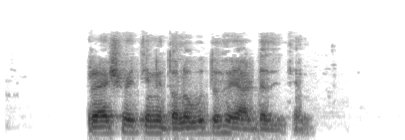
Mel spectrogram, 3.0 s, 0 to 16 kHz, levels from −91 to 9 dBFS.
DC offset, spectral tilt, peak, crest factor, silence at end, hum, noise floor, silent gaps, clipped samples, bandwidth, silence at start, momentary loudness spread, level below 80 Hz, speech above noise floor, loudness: under 0.1%; -5 dB/octave; -2 dBFS; 16 dB; 0.75 s; none; -85 dBFS; none; under 0.1%; 7.2 kHz; 0.65 s; 16 LU; -66 dBFS; 68 dB; -17 LUFS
